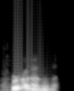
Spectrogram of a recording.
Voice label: VOICEFX ELCTR 140; Techno2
